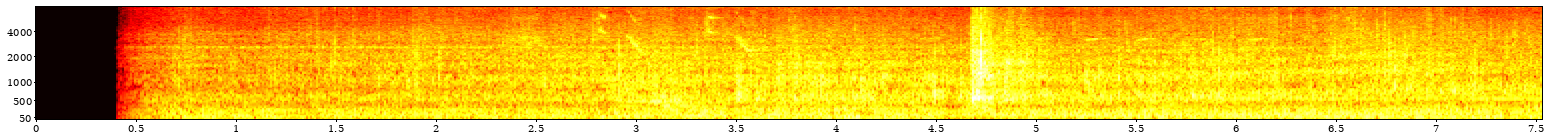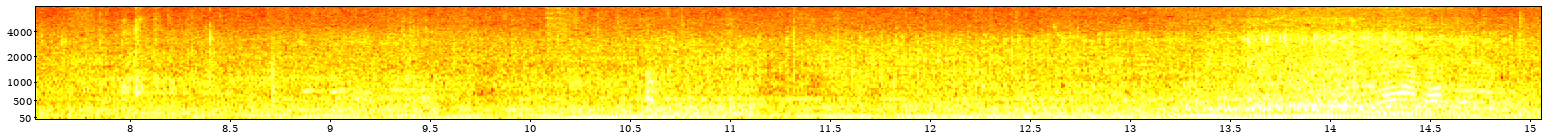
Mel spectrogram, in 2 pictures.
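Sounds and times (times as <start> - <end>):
vehicle engines rumbling: 0.4 - 15.0
bird chirps: 2.4 - 3.8, 5.0 - 6.4.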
